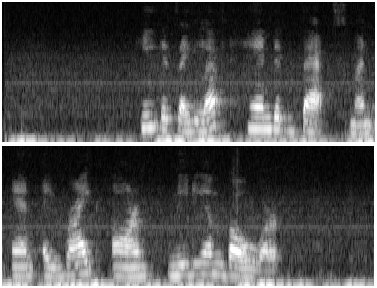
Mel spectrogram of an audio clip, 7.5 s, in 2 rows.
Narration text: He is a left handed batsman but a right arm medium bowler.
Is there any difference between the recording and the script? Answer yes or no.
yes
